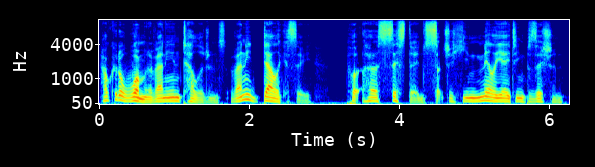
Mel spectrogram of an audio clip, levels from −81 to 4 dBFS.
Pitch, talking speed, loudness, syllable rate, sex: 115 Hz, 170 wpm, -22 LUFS, 5.9 syllables/s, male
